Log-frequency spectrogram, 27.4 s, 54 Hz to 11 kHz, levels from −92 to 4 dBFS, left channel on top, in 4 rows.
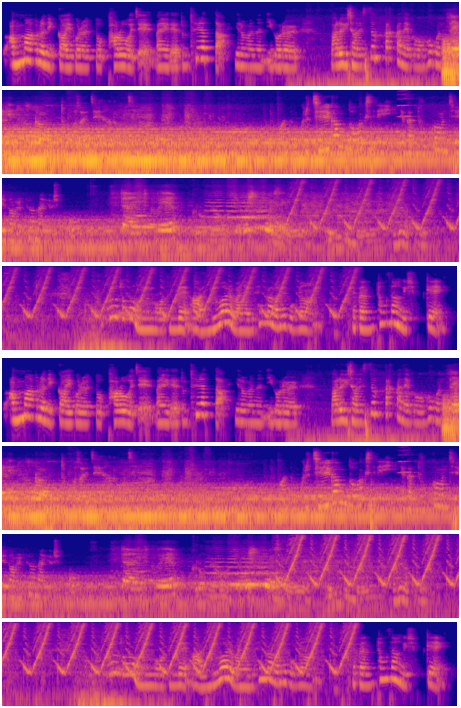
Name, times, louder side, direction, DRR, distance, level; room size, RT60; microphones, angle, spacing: voice 1, 0.0-4.7 4.9-8.8 10.9-14.9 17.8-17.9 18.9-19.0 21.1-25.4 25.9-27.2, left 1 dB, 25° left, 1.4 m, -30 dB
sound 1, 4.3-14.3 14.6-23.0, left 1 dB, 60° left, 1.2 m, -31 dB
sound 2, 6.6-18.4, left 5 dB, 40° left, 0.3 m, -21 dB
voice 2, 9.2-10.7 15.0-15.1 16.6-20.3 25.5-25.7, left 1 dB, 15° right, 1.0 m, -38 dB
sound 3, 17.8-25.9, right 7 dB, 40° right, 0.3 m, -31 dB
5.3 x 4.4 x 2.2 m
head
